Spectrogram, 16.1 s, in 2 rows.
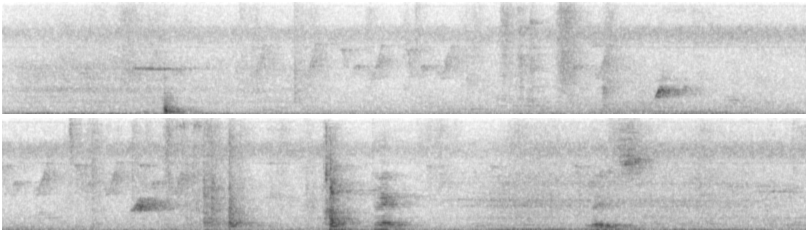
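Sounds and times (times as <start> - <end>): steady background hiss: 0.0 - 16.0
birds chirping: 0.7 - 16.0.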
